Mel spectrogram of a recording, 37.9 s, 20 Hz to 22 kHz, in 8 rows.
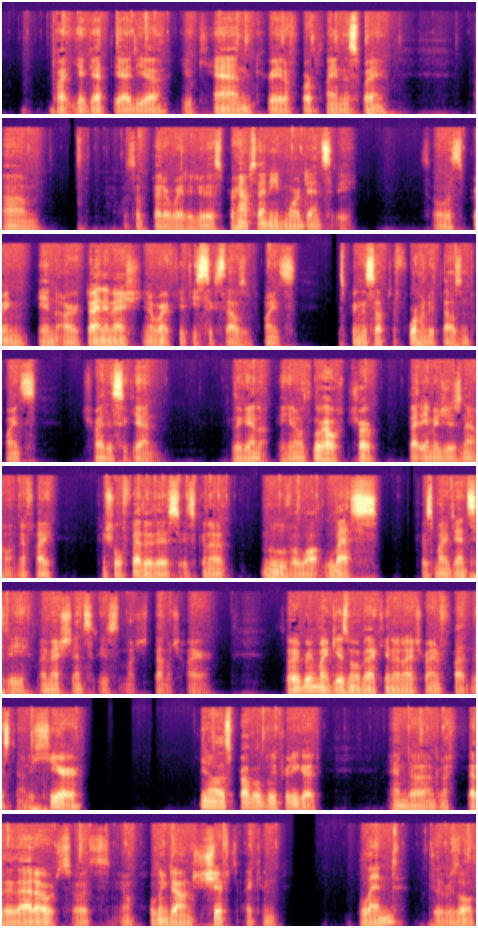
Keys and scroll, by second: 2.4 ctrl+z, 3.0 z, 3.3 z, 3.6 z, 23.7 w, 28.7 q.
